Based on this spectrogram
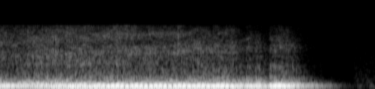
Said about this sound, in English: Okay, that was an airplane.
